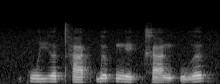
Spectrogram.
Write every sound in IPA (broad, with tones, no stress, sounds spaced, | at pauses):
k w i˧ ə̯ t̪ʰ a˨˩ k̚ ɓ ə˦˥ p̚ ŋ e˨˩ t̚ x a˧˩ n ʔ ṵ˧˥ ə̯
